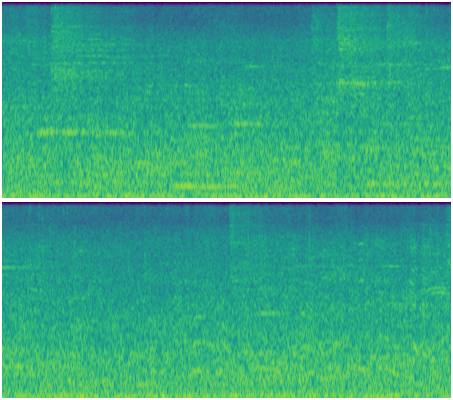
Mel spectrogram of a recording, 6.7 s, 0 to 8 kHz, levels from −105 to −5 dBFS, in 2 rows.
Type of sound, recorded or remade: recorded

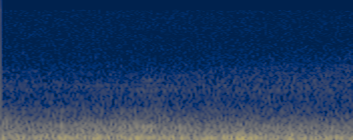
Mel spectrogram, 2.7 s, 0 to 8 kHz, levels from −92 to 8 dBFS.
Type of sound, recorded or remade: recorded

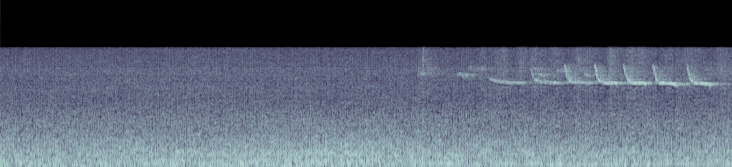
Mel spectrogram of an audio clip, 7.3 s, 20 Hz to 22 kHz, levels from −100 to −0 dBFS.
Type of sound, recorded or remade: remade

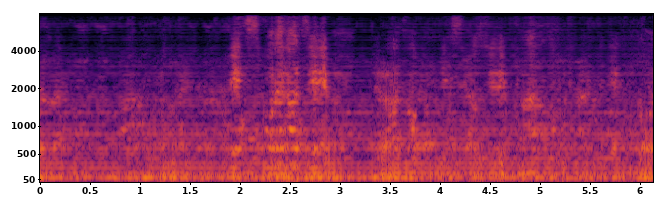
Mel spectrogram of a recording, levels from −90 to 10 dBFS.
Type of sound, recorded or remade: remade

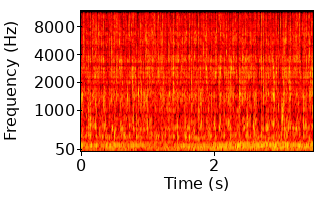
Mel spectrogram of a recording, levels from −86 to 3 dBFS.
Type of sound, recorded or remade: recorded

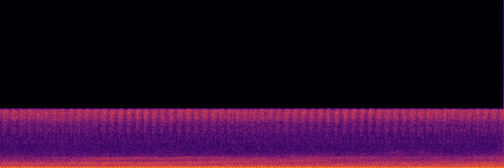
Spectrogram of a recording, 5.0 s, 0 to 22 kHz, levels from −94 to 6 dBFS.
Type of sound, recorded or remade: remade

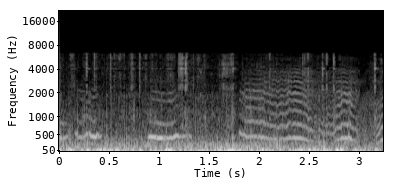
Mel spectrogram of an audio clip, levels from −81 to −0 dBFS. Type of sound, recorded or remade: remade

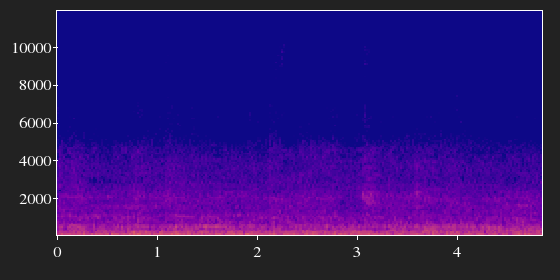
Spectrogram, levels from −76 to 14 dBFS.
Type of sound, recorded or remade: remade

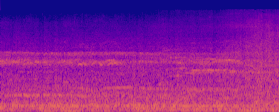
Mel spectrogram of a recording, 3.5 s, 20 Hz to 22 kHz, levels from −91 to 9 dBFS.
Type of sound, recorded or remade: remade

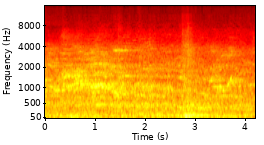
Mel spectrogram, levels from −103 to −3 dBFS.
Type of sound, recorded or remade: recorded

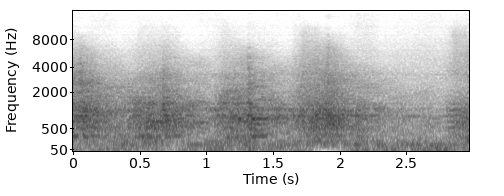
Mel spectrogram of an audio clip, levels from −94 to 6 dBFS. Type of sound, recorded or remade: remade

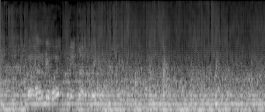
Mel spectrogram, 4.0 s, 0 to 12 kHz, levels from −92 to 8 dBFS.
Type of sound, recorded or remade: remade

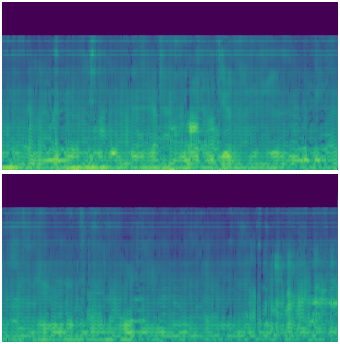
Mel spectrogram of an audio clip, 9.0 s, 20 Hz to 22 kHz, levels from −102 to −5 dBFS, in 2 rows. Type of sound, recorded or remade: remade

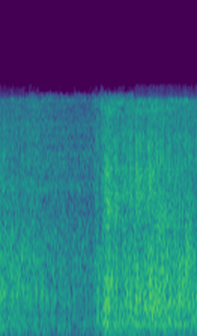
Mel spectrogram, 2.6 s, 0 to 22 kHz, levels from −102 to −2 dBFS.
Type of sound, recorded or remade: remade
